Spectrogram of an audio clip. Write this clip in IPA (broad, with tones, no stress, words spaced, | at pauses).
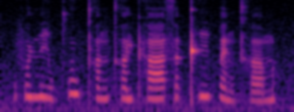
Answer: fɵ˨ɥn̪iː˨˩wt̪ʰo˧w t̪ʰɐ˨˧ŋkʰɐ˨˧j pʰaː˨˧ sɐ˧t̚kʰiː˧p̚ ɛː˨˩ŋ kʰɐ˨˧m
